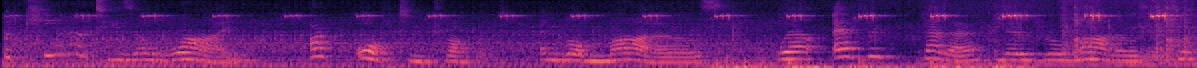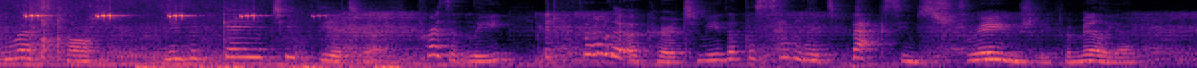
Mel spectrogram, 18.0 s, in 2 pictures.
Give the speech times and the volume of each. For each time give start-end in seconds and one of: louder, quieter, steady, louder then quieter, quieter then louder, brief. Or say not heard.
0.0-17.5 steady.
